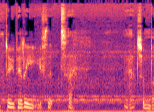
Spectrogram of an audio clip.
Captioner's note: none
